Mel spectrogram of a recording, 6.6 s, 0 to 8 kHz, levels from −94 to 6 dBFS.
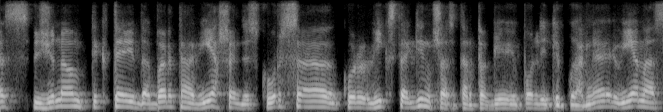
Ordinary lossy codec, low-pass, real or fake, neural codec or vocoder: Opus, 16 kbps; 7.2 kHz; fake; codec, 16 kHz, 2 kbps, X-Codec, HuBERT features, trained on general audio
